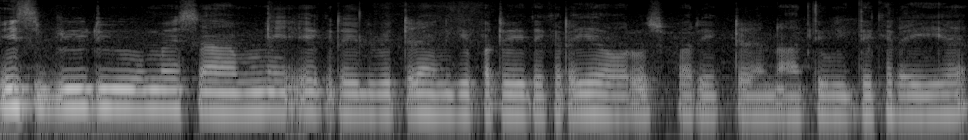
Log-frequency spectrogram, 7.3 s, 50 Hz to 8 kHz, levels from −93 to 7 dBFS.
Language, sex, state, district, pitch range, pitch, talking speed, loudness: Hindi, male, Bihar, Madhepura, 125-140 Hz, 130 Hz, 175 wpm, -35 LUFS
